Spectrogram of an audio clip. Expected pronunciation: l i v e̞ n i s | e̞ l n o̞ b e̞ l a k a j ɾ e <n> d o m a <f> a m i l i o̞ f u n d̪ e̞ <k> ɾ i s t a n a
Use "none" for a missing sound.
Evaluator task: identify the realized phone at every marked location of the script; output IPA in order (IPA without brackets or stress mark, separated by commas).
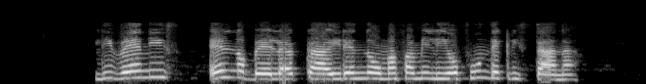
n, f, k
